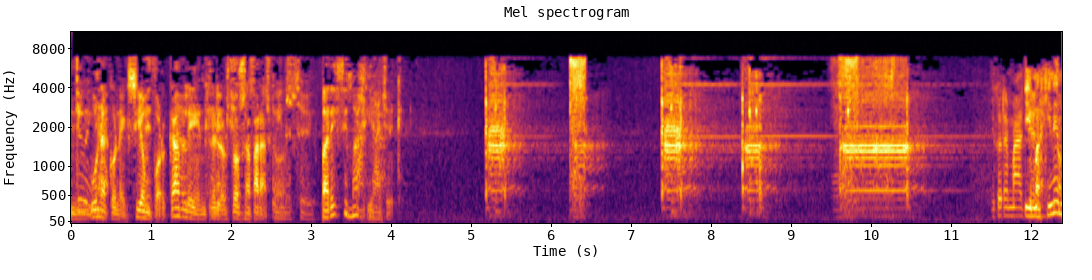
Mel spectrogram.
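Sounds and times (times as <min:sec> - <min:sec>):
speech: 0:00.2 - 0:04.2, 0:11.5 - 0:12.3
wirelessly triggered electric bell ringing: 0:05.2 - 0:06.7, 0:07.4 - 0:11.8.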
